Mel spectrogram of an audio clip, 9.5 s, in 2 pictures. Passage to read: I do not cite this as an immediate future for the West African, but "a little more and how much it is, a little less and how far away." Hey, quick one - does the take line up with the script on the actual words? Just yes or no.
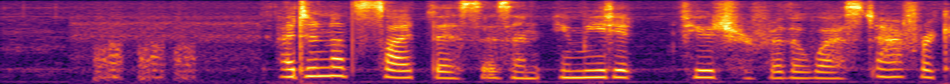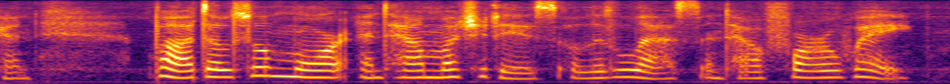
yes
